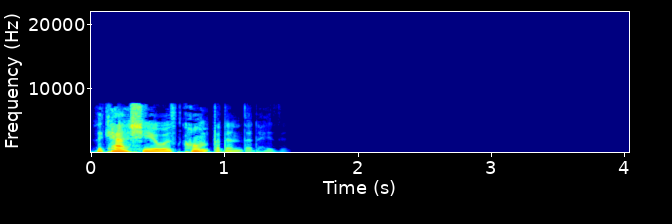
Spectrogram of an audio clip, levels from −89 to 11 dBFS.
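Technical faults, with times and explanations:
throughout, low-delay AAC compression: the speech sounds plainly rough and grainy, likely from AAC-ELD coding at a rate that fits about 32 kbps. Its short frames blur pitch harmonics, so a spectrogram shows noise filling the gaps between harmonic lines and a smeared, synthetic-looking top band.
0.62 to 0.67 s, AAC frame loss with muting: a brief soft-edged hole with about 30 ms of audio missing, consistent with one lost frame whose spectrum was set to zero. Overlapping windows taper both edges, so the waveform shows a smooth dip to silence, and the spectrogram shows a clean vertical gap.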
